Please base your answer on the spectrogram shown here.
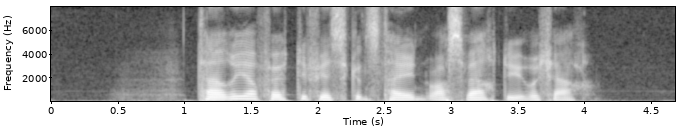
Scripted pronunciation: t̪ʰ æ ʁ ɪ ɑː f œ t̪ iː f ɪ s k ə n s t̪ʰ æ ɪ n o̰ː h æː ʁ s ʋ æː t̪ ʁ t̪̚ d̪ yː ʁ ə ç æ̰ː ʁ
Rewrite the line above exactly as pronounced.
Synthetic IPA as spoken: t̪ʰ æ ʁ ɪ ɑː f œ t̪ iː f ɪ s k ə n s t̪ʰ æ ɪ n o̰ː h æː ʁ s ʋ æː ʁ t̪̚ d̪ yː ʁ ə ç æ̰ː ʁ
